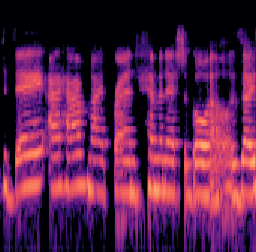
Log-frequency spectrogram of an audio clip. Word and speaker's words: Himanish Goel: to badass and today i have my friend feminist goal is that you say it right yes yep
